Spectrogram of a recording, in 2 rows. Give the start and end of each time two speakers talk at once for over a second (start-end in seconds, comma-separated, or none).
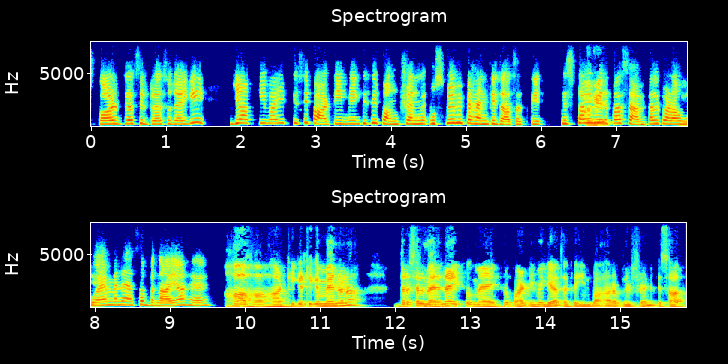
none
